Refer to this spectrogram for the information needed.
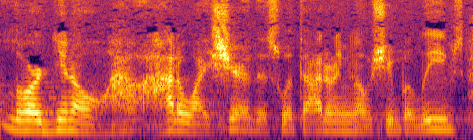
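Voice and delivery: very soft, private murmur; inner prayer. Retold or imitated. Passenger silently asking the Lord for guidance, hushed murmur. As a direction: think aloud under your breath. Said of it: "I'm going through all these thoughts".

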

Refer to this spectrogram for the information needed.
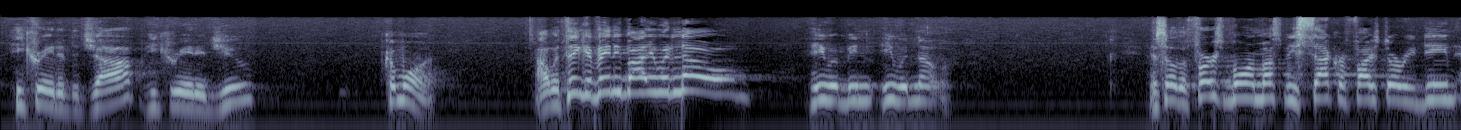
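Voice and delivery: ordinary talk, nothing marked

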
